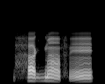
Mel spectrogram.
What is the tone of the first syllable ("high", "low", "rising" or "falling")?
high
